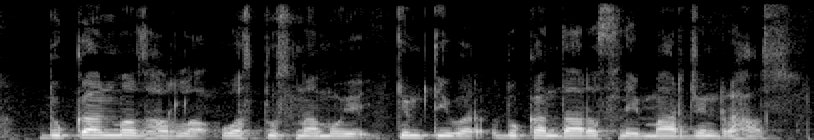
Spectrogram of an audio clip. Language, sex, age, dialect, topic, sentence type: Marathi, male, 25-30, Northern Konkan, banking, statement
